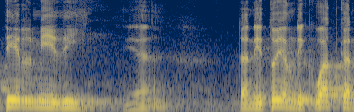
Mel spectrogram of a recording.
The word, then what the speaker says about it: Tirmidzi: kota sebuah daerah dan ada yang kemudian membacanya tarmid ada turmud ada tirmid jadi ada sebagian mengatakan Imam tarmadizi ada yang mengatakan Imam turmudzi ada yang mengatakan Imam Tirmidzi walaupun yang masyhur adalah Imam Tirmidzi ya dan itu yang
